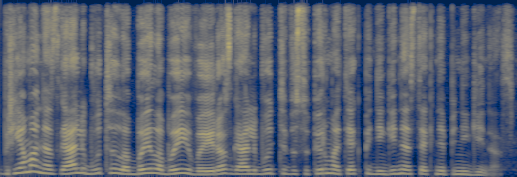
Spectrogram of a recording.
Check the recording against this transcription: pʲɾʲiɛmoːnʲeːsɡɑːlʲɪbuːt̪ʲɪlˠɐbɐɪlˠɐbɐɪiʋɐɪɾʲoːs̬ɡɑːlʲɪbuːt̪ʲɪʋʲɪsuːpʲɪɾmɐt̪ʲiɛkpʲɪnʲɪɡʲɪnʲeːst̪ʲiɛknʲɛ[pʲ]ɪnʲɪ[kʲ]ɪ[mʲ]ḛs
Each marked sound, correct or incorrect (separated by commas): correct, incorrect, incorrect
